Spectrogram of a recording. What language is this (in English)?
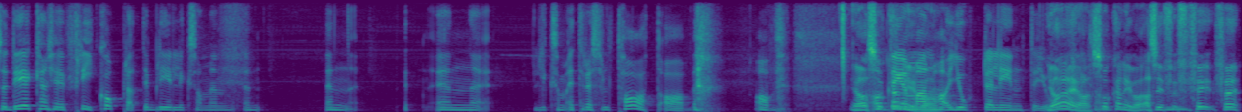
Swedish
